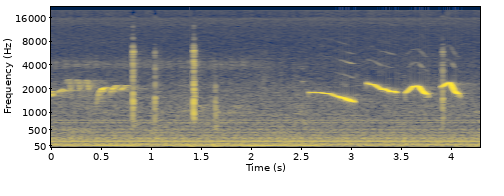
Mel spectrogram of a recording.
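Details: Female white-rumped shama singing to stimulate males: after scattered clicks, a falling whistled note followed by three looping, up-and-down whistles, loud and clear against a low background hum.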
